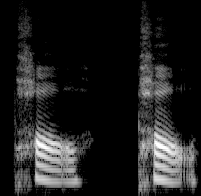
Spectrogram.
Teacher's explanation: You can hear that with the P. Uh there's more air, right?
